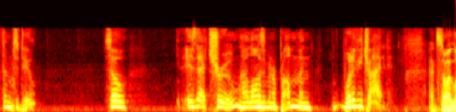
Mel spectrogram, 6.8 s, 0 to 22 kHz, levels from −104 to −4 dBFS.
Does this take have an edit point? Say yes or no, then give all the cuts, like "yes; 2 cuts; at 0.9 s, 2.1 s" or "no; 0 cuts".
yes; 2 cuts; at 2.6 s, 4.8 s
